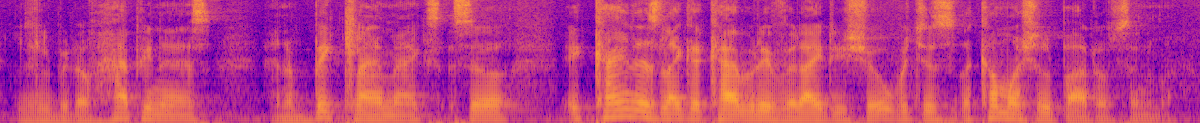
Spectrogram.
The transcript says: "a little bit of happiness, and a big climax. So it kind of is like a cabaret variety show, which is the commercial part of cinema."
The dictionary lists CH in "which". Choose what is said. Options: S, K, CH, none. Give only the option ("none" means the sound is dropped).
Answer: CH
